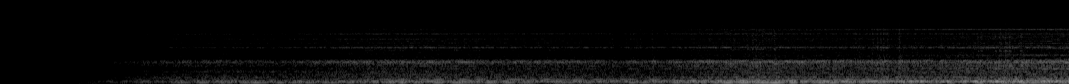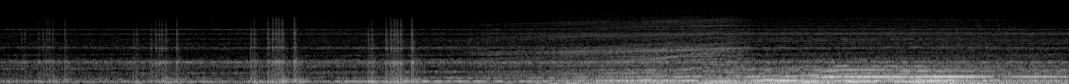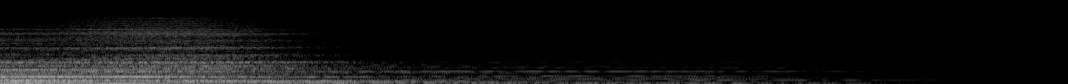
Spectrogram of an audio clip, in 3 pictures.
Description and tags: PANTIGNY JeanLoup 2017 2018 eerieEncounter
I recorded my nail sliding against the the bass E string of my folk guitar.
I then extended this sample using the Paulstretch effect, which created an atmospheric ambient sound.
Then, I used the very beginning of the original sample without altering it. It sounded like a footstep on an old wooden floor.
I copied this sound several times so that it could sound like somebody walking slowly.
I varied the pitch of some of these footsteps, and then I amplified them so that it sounds like the footsteps are
getting closer. The noise only comes from the left side at the beginning, and ends up at the middle when the door opens.
Once again, I used the sliding finger noise, reduced the tempo and added a gradual pitch augmentation to mimic
the sound of an old door being opened.
Typologie/morphologie de P. Schaeffer
(son long et varié qui le rend difficile à analyser selon la typologie et la morphologie de Schaeffer)
C'est un son continu complexe (X) auquel s'ajoute des itération complexes (X'').
fear, haunted, horror, nightmare, sinister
